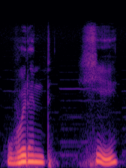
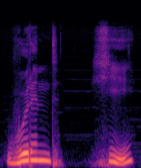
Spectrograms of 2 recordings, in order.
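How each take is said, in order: The two takes are said the same way.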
